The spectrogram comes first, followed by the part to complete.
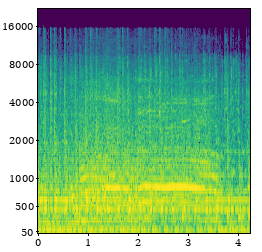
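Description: A Javanese jaranan dor ensemble plays loud live music. A fast, driving low drum beat runs under held gong and metallophone tones, with a melodic line that glides and then holds above them.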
